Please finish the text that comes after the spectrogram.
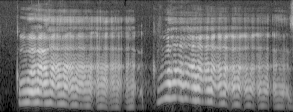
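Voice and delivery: loud laughing croak; laughing frog croak. Acted. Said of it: "засмеялась лягушка".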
